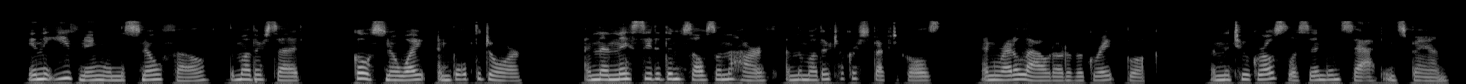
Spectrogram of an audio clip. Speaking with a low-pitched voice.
No: high, 210 Hz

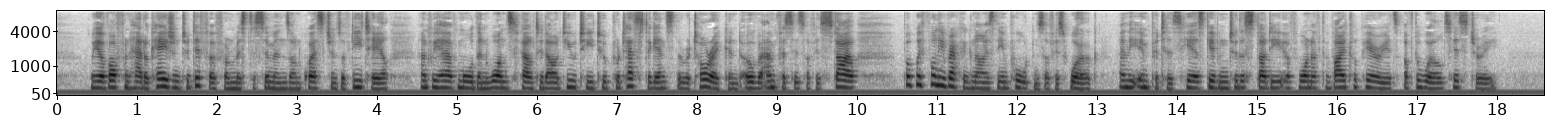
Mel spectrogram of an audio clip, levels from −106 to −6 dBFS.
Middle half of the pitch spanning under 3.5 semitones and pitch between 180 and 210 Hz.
Yes: average, 3.0 semitones; medium, 185 Hz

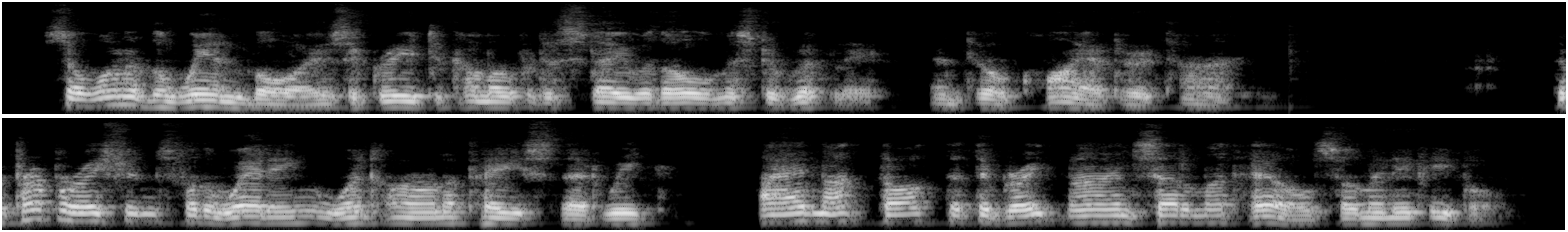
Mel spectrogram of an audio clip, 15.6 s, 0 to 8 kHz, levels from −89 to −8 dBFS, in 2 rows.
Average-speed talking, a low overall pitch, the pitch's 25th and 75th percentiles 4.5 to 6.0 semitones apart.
Yes: average, 160 wpm; low, 125 Hz; average, 4.9 semitones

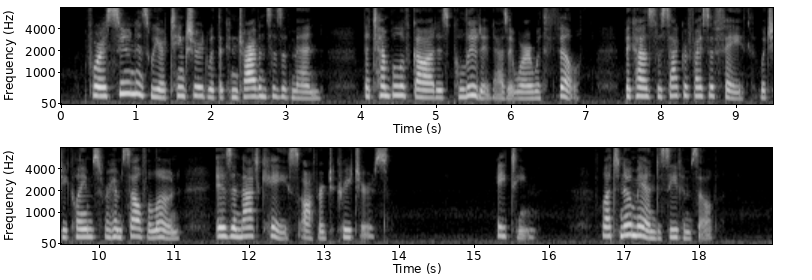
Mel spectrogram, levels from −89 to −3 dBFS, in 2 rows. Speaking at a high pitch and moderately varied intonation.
Yes: high, 245 Hz; average, 3.4 semitones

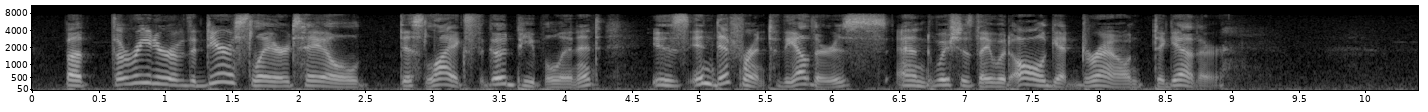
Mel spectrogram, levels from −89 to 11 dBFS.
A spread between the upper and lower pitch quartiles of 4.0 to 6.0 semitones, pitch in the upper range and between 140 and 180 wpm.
Yes: average, 4.5 semitones; high, 195 Hz; average, 150 wpm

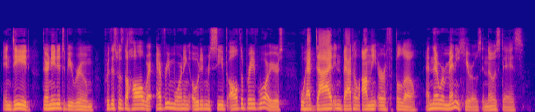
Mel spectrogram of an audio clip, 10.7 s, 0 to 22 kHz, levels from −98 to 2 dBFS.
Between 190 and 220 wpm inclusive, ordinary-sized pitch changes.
Yes: fast, 205 wpm; average, 3.1 semitones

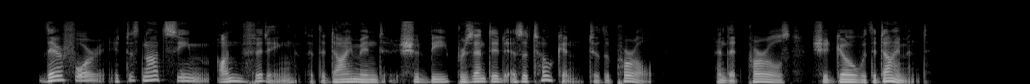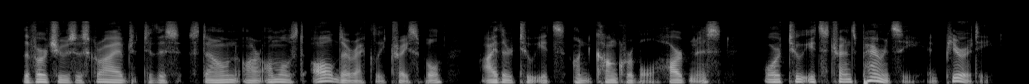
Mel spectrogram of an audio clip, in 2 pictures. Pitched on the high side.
No: low, 110 Hz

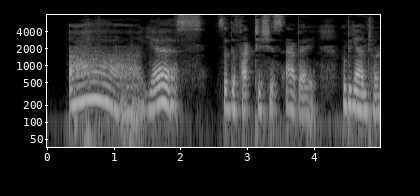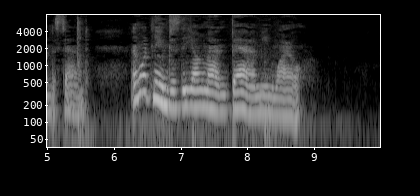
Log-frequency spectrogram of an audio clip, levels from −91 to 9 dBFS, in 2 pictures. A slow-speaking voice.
Yes: slow, 115 wpm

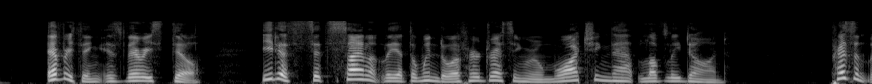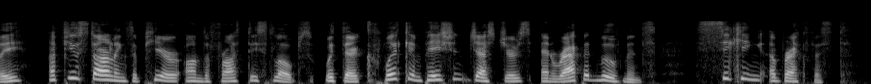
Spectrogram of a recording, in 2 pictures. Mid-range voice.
Yes: medium, 160 Hz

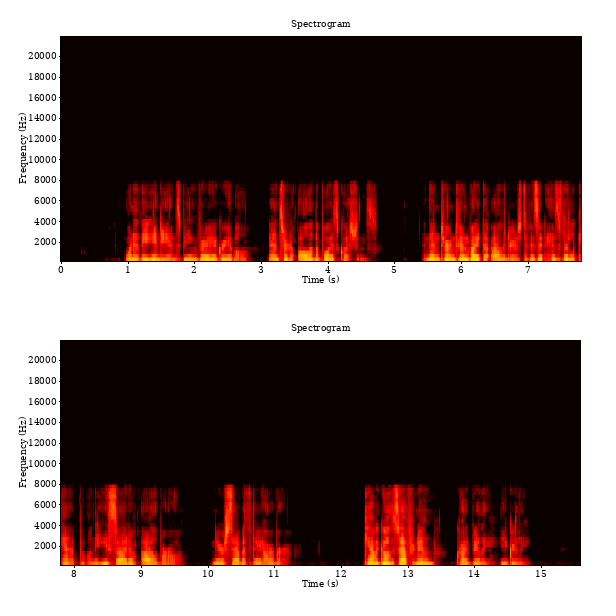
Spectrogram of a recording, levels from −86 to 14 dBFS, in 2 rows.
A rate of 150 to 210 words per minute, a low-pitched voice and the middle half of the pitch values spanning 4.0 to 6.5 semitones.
Yes: average, 165 wpm; low, 110 Hz; average, 4.7 semitones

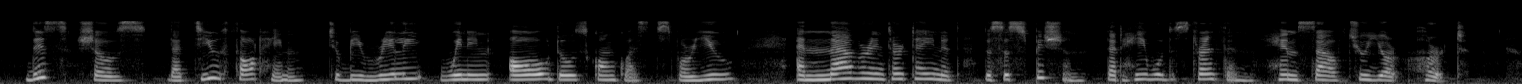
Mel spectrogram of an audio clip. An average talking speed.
No: slow, 110 wpm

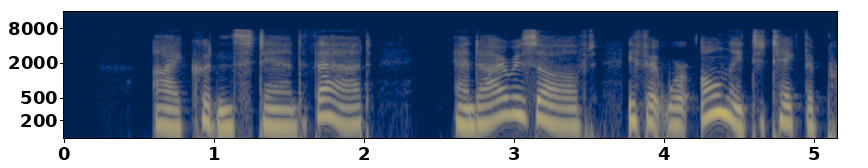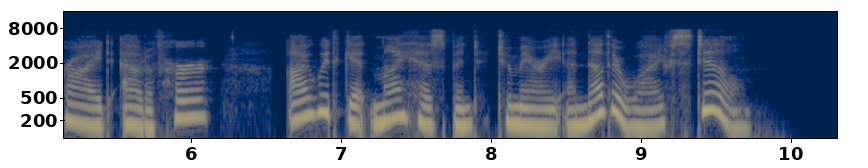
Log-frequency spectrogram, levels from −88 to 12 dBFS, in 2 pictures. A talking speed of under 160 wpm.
No: average, 165 wpm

